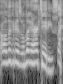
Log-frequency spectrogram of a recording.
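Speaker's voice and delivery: high, light, giggly Michael impression; Michael checking out a fan. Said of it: "he'd be like".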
